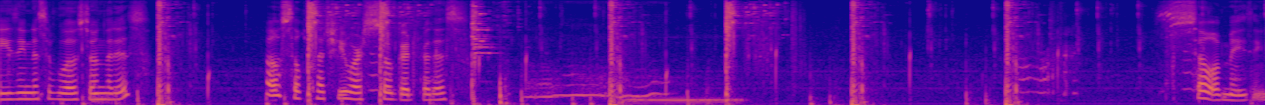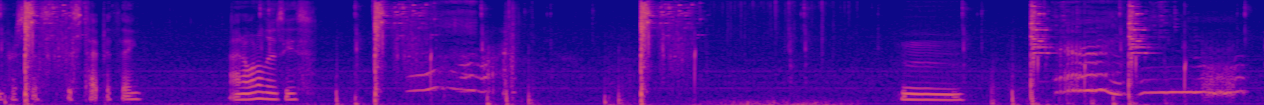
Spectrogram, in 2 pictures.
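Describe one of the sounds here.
A pickaxe taps and breaks blocks with brittle, glassy cracks.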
